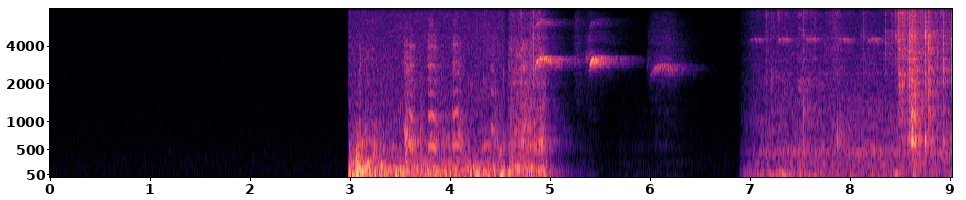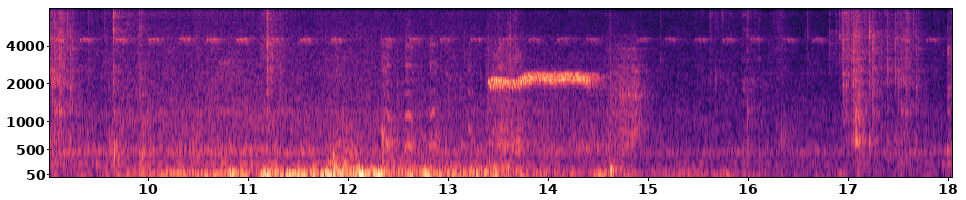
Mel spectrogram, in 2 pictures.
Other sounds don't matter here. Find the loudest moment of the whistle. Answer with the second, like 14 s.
14 s.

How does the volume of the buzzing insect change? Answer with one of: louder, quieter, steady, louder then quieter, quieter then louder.
quieter.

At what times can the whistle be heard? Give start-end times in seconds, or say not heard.
4.8-6.2, 13.3-14.9.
